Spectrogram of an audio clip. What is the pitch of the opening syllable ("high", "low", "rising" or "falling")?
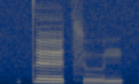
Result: high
